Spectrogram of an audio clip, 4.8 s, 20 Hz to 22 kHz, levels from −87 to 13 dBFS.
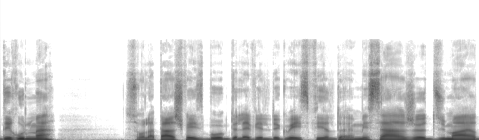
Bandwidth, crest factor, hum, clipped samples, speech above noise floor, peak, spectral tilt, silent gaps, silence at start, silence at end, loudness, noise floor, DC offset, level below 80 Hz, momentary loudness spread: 16 kHz; 16 dB; none; under 0.1%; 38 dB; 0 dBFS; -6 dB/octave; none; 0 s; 0 s; -17 LUFS; -54 dBFS; under 0.1%; -40 dBFS; 6 LU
